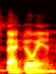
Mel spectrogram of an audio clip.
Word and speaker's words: Bagdoyan: It's Bagdoyan, Mr.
